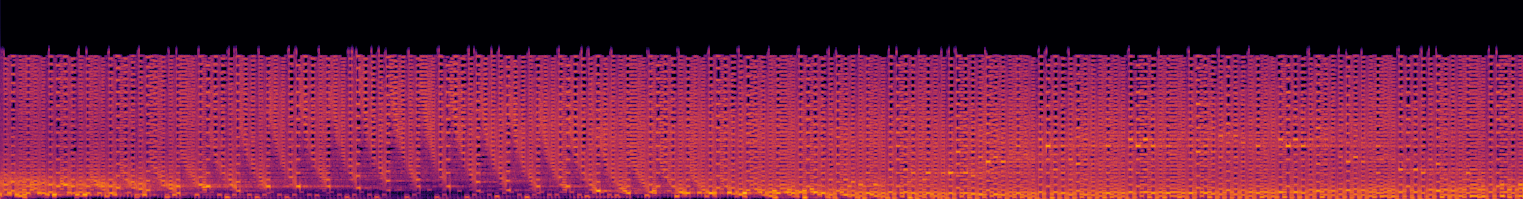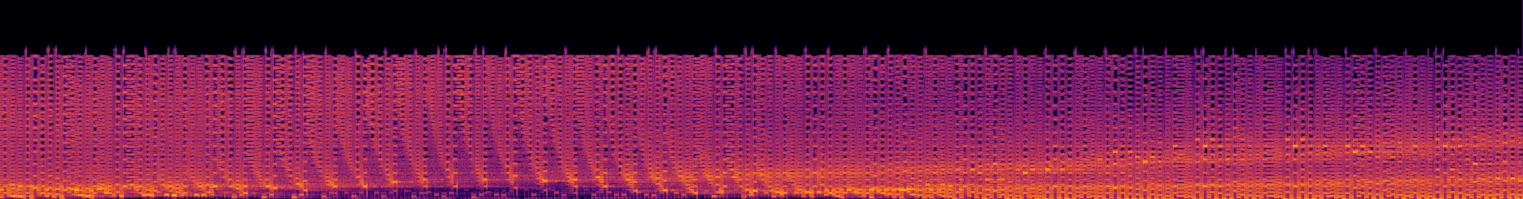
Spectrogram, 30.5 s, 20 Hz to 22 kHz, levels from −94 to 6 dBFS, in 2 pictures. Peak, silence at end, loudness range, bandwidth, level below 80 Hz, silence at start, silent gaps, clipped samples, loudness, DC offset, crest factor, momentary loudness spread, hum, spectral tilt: -2 dBFS; 0 s; 4 LU; 17 kHz; -42 dBFS; 0 s; none; under 0.1%; -18 LUFS; under 0.1%; 18 dB; 6 LU; none; -1.5 dB/octave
